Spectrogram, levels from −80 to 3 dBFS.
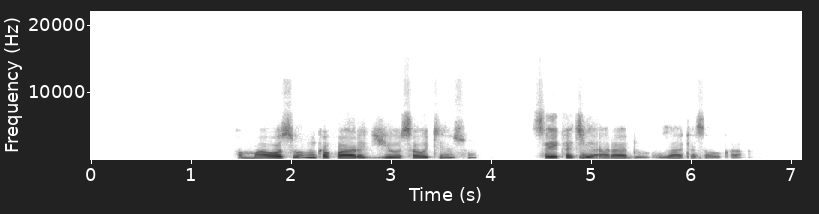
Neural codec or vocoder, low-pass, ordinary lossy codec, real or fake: autoencoder, 48 kHz, 32 numbers a frame, DAC-VAE, trained on Japanese speech; 14.4 kHz; Opus, 16 kbps; fake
